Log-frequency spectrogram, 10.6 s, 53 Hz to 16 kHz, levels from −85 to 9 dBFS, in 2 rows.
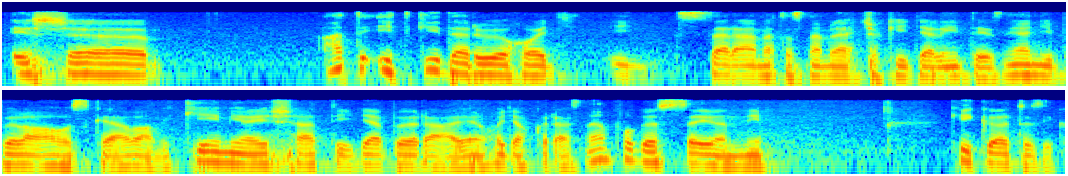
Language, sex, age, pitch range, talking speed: Hungarian, male, 20-39, 100-120 Hz, 170 wpm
